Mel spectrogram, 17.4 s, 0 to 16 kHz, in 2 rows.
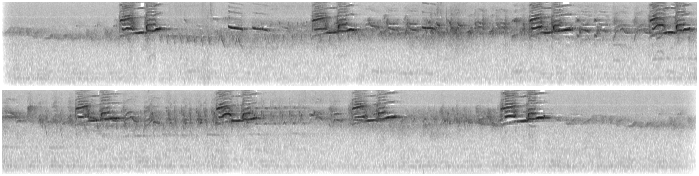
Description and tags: a short sound sample of forest at the crack of dawn 6 a.m.
Location: an island in Finnish archipelago (municipality of Kustavi)
forest, bees, swallow, cuckoo, seagull, birds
